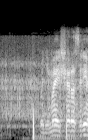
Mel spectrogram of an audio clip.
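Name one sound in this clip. A man speaks quietly and closely.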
